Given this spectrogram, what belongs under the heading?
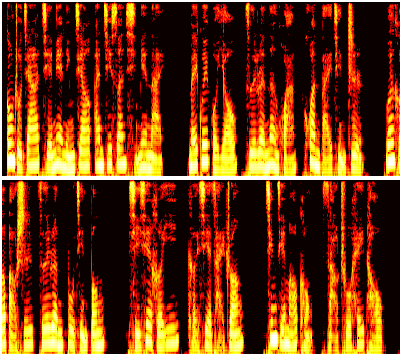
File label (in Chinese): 美妆试音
